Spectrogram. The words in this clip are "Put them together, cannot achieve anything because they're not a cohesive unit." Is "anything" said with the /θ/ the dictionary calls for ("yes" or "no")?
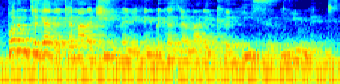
yes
